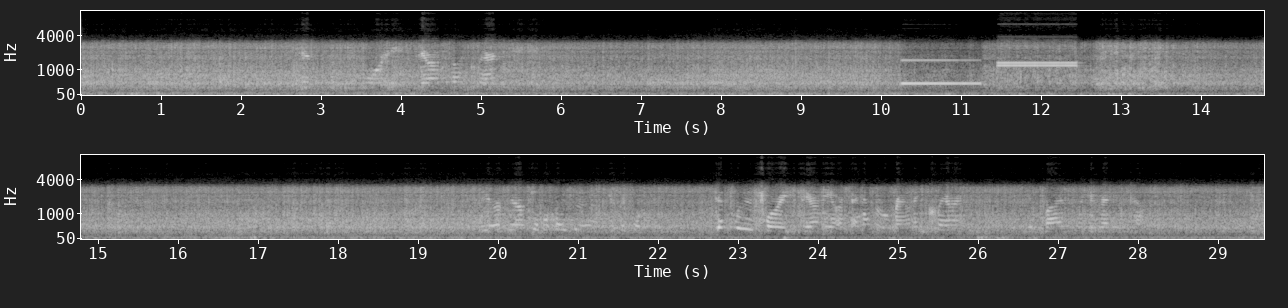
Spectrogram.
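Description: A radio receiver hisses with steady static through its loudspeaker.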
